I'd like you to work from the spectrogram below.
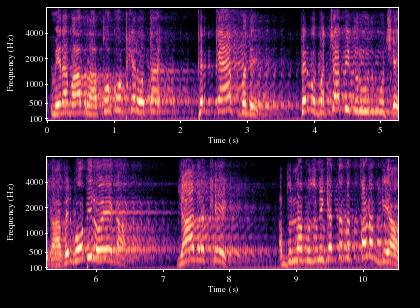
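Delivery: high, impassioned sermon climax; high-pitched fervent preaching; preaching at full force. Acted. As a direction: drive the congregation with rising fervour.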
